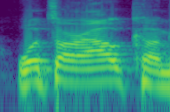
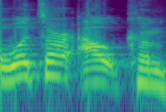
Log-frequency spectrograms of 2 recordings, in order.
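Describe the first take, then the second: First: It is asked in a curt, impatient tone. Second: It is asked in a warm, friendly tone. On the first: The speaker feels the talk is wasting their time. The speaker calls it wrong. "And not, ... You're wasting my time. No, not like that" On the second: The speaker genuinely wants to hear the other's goal. The speaker calls it right. "I've started doing this more often in my conversation"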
